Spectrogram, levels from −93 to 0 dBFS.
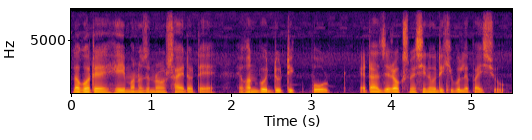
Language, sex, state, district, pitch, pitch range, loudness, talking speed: Assamese, male, Assam, Hailakandi, 110 Hz, 100-115 Hz, -22 LUFS, 150 wpm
